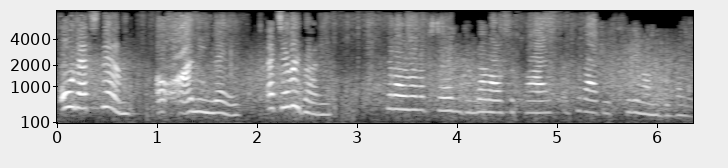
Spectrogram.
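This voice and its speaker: A breathless, gushing teenage girl played by a woman in a 1940s radio comedy, fussing over every detail of her party. Her voice sits high. It comes through a dull, hissy old broadcast. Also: quick pace, natural voice. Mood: excited, gushing.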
